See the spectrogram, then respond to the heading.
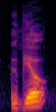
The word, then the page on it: wbyo: Apatani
